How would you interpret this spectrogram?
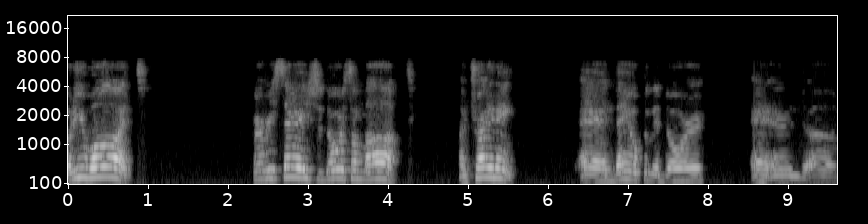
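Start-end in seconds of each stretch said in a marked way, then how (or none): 0.0-5.6 yelling, higher and louder. Retelling a scene where a character answers a knock at the door: screaming. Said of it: "Naruto just screams".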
